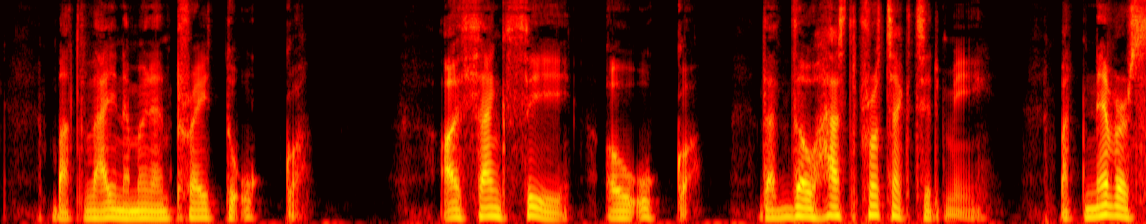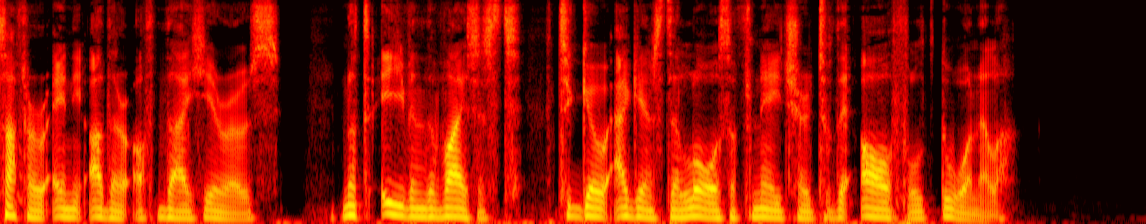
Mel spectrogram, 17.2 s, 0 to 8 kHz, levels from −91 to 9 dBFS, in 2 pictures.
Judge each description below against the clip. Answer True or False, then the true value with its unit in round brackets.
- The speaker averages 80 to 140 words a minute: True (135 wpm)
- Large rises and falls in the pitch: False (3.3 semitones)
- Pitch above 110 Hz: False (100 Hz)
